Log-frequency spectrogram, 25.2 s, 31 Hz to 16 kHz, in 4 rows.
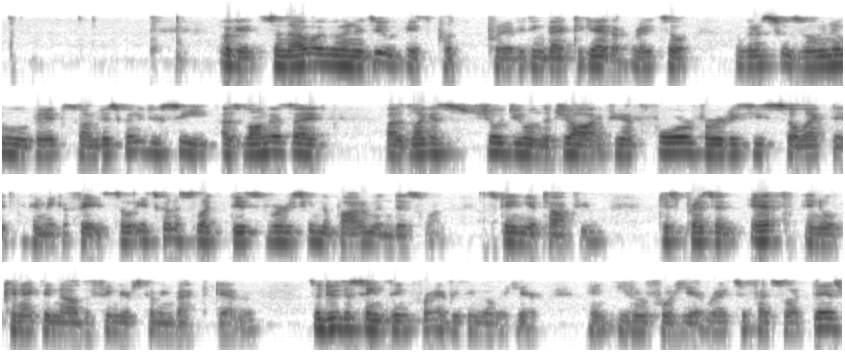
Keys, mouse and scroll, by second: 1.2 x, 5.2-7.7 middle drag, 7.4 c, 12.5-14.2 right drag, 13.0-14.8 middle drag, 16.2 KP_7, 17.5 f, 18.4 a, 24.0 c, 25.0-25.2 right drag.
